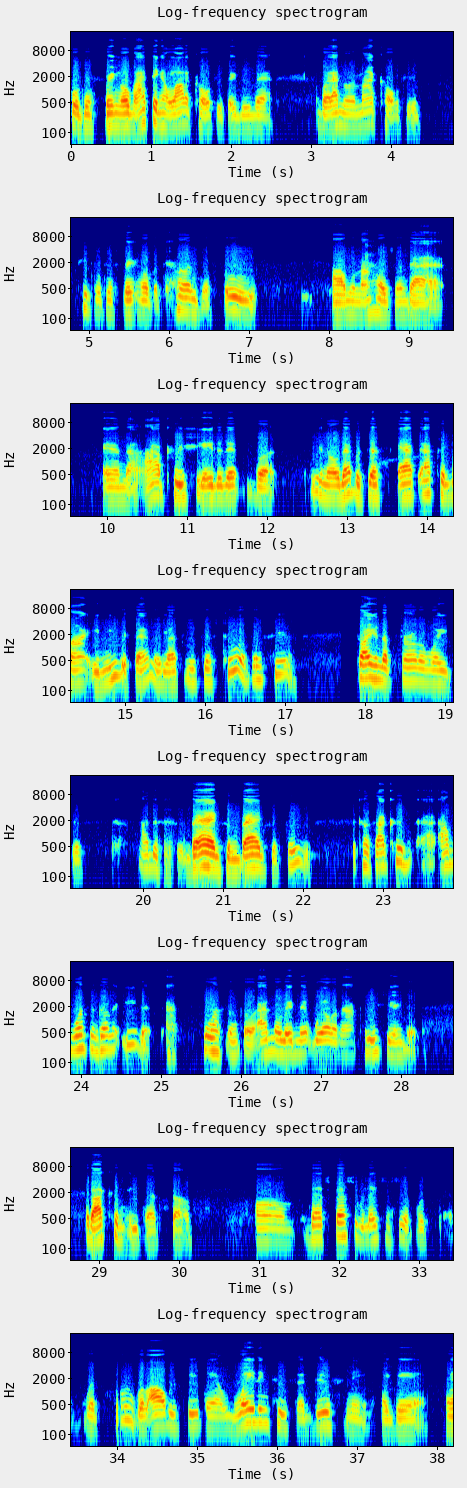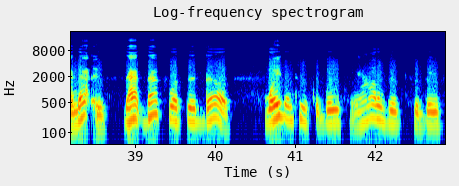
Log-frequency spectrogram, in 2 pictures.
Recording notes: from the 100 Pounders Phone Meeting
